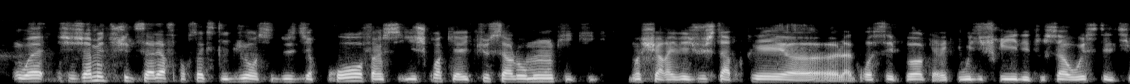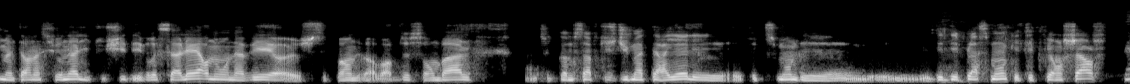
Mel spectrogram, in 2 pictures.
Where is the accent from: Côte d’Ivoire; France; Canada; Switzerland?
France; Toulon, Provence-Alpes-Côte d'Azur; je suis né à Toulon et j'ai grandi à Toulon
